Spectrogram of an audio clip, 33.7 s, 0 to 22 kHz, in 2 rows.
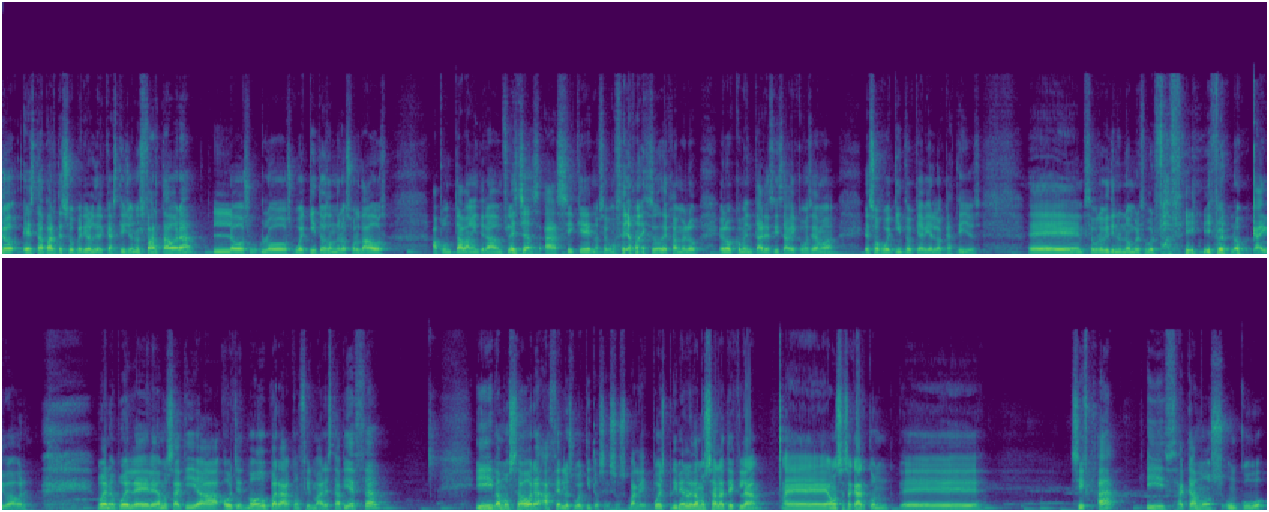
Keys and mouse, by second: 18.7-19.9 drag, 20.4-20.8 middle drag, 24.0-25.0 middle drag, 31.2 shift+a.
